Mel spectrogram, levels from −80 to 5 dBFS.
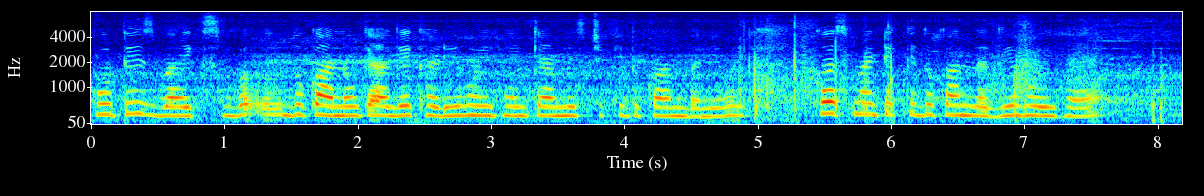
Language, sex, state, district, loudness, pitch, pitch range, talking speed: Hindi, female, Haryana, Rohtak, -18 LUFS, 250 Hz, 240-270 Hz, 155 wpm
